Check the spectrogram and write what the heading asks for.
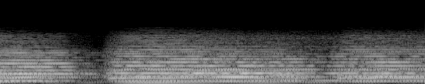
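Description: Orchestral film score with brass to the fore, trombones and horns playing sustained chords. The held chord breaks off briefly about a second in, then a new chord swells in and is held.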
